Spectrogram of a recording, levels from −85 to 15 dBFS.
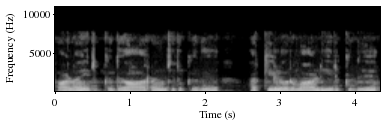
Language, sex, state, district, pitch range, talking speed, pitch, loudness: Tamil, male, Tamil Nadu, Kanyakumari, 100-105 Hz, 110 wpm, 105 Hz, -16 LUFS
